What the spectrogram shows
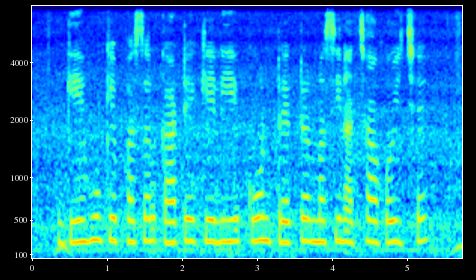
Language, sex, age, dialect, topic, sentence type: Maithili, female, 18-24, Bajjika, agriculture, question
